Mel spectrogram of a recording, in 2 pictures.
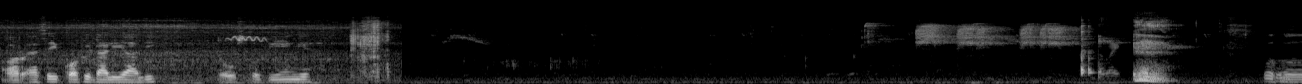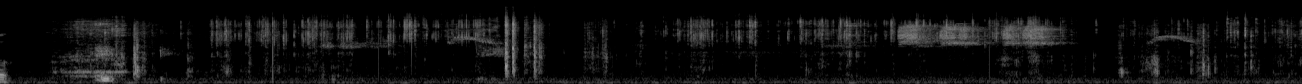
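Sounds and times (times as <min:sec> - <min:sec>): crunching and chewing food: 0:03.5 - 0:04.0, 0:14.0 - 0:26.0.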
